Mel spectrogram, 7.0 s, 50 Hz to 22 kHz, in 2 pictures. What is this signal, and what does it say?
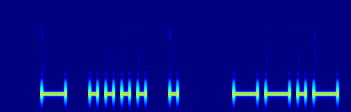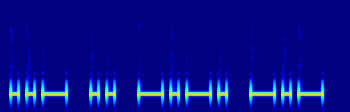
Morse code, heard as a keyed tone, about 15 wpm, 700 Hz. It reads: THE QUICK
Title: Pangram Challenge v2 - 15wpm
